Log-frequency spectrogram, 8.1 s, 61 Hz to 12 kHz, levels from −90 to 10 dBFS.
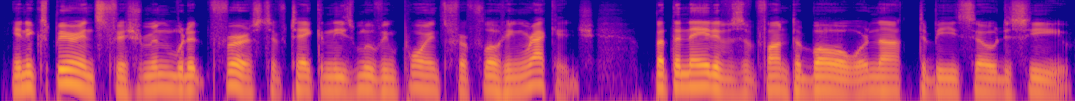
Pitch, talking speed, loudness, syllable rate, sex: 110 Hz, 180 wpm, -19 LUFS, 5.8 syllables/s, male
